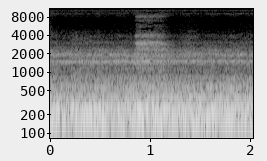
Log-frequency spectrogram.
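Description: The onboard sound system of a 1.6-inch scale EMD GP9 locomotive plays a steady, low diesel idle rumble through its subwoofer, with a short faint hiss about a second in.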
